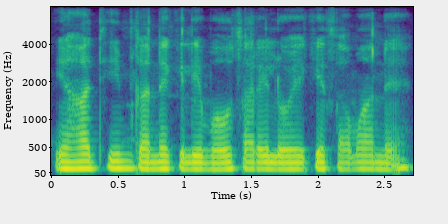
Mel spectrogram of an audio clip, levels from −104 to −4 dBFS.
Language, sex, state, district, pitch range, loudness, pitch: Hindi, male, Jharkhand, Ranchi, 115-125 Hz, -14 LUFS, 120 Hz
